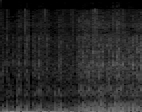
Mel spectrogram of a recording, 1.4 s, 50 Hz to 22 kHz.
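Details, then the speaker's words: Untested 1955 Ford idling on a road trip; deep, lumpy idle that surges and dips unevenly, a miss or stumble; has a lifter tick, valves likely never hot-lashed, possible vacuum plug issue; cause unconfirmed. "This thing has kind of a miss or a stumble or something. We're gonna just hope it has nothing to do with the lifter tick."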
